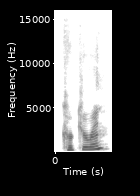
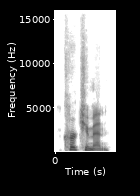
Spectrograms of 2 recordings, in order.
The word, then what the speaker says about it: curcumin: ask you about two supplements omega-3s and um curcurin is that how you say it the cumin no it's not cumin it's um or cumin yeah curcumin turmeric yes from turmeric exactly yeah which you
